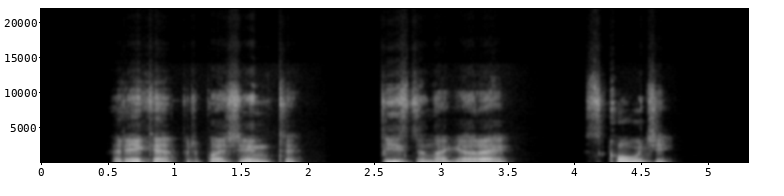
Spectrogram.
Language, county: Lithuanian, Šiauliai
